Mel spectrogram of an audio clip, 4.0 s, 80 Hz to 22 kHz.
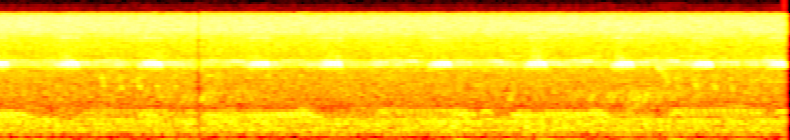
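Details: Crickets on an afternoon safari drive in a South African private game reserve, 22 December 2020, summer thunderstorm season; a high, clean chirp pulses about twice a second, steady and even, over a low rumbling hum.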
